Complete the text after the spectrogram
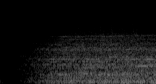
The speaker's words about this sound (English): As the first passenger train pulls in at the 700,000-square-foot terminal, located below the current rail hub.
